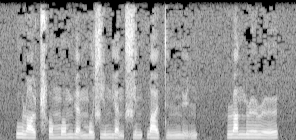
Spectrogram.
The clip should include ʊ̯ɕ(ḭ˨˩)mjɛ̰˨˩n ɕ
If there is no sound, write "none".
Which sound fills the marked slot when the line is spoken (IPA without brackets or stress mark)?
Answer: i˧˥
